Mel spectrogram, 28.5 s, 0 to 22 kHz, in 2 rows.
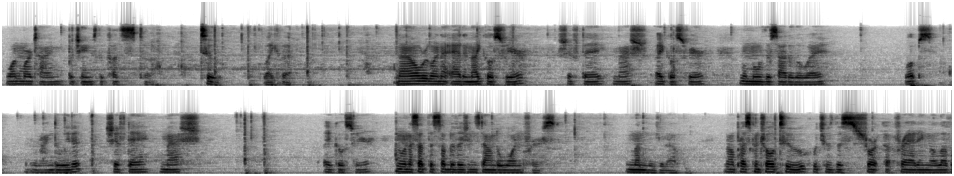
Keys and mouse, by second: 1.0 click, 3.6 middle click, 4.2 Tab, 7.7 shift+a, 14.2 x, 15.6 shift+a, 18.1 shift+a, 21.3-24.8 drag, 25.7 ctrl+2, 27.4-28.5 drag.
